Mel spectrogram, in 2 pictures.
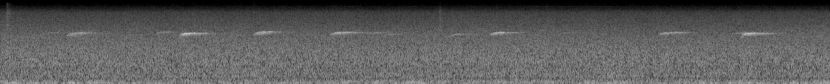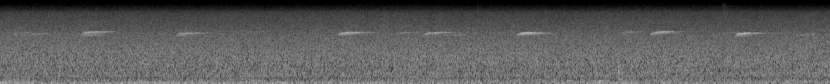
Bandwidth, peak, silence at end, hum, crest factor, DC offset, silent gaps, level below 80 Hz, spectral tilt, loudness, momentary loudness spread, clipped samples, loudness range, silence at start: over 20 kHz; -4 dBFS; 0 s; none; 18 dB; under 0.1%; none; -34 dBFS; -2 dB/octave; -21 LUFS; 5 LU; under 0.1%; 2 LU; 0 s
